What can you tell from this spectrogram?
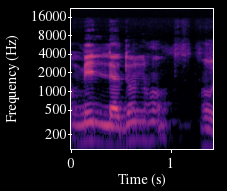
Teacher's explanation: نون کو لام بنا کر دونوں لام کو ایک کر دیا، دونوں لام کو ایک کر دیا، چنانچہ پڑھنے میں صرف لام آتا ہے اگرچہ لکھنے میں نون بھی باقی ہے، مگر ان 6 حرفوں میں اتنا فرق ہے کہ ان میں سے 4 حرفوں میں تو غنہ ہوگا اور لام را میں غنہ نہیں ہوگا۔ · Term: ادغام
